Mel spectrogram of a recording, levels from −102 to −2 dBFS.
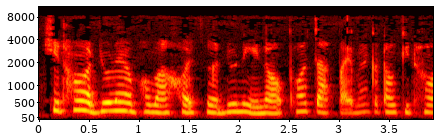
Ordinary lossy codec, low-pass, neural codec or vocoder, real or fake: MP3, 32 kbps; 9.9 kHz; none; real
